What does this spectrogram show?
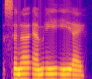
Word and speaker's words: Sinemia: Best I can figure out, it's pronounced Sinemia.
